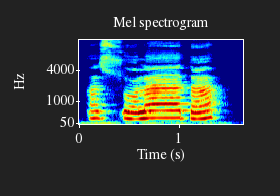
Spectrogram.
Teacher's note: Alif lamnya dihukumi dengan asyamsiyah karena bertemu dengan Shad cara membacanya adalah dimasukkan kepada huruf Shad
